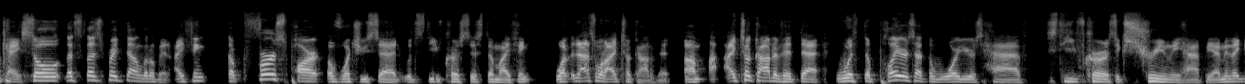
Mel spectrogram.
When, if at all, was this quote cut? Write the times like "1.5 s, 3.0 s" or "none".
6.8 s, 8.3 s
